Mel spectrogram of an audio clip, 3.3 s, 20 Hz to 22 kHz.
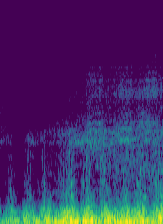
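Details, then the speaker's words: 1978 Honda Civic, choke pulled, cold start after sitting a while: low, steady idle rumble with slight unevenness under wind; cold engine idling fine, though it later died. "you know just like that right and uh yeah know she sounds good and you know uh like a little cold just a little cold"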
